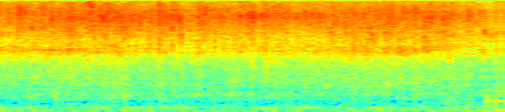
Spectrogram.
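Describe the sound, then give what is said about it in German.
Water running in a small kitchen, a continuous even gushing hiss at a steady moderate level throughout, with no talking. “ein bisschen Wasserrauschen.”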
